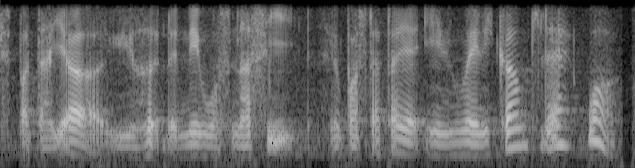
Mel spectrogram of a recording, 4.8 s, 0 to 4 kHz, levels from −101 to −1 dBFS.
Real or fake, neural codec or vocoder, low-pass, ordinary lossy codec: real; none; 3.6 kHz; none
